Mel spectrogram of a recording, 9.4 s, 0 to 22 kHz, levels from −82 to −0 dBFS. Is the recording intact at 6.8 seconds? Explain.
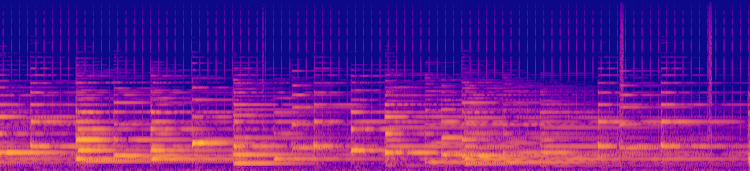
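No. Wi-Fi interference runs through the whole clip, including 6.8 seconds. A nearby Wi-Fi radio's beacon, every 102.4 ms, is rectified by the audio circuit. It sounds like steady ticking about ten times a second, roughly 25 dB below the main sound.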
